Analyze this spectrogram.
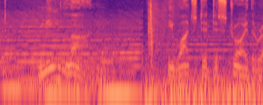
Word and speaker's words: Milan: Machiavelli watched this pattern destroy the Duke of Milan, pronounced Me-lahn.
